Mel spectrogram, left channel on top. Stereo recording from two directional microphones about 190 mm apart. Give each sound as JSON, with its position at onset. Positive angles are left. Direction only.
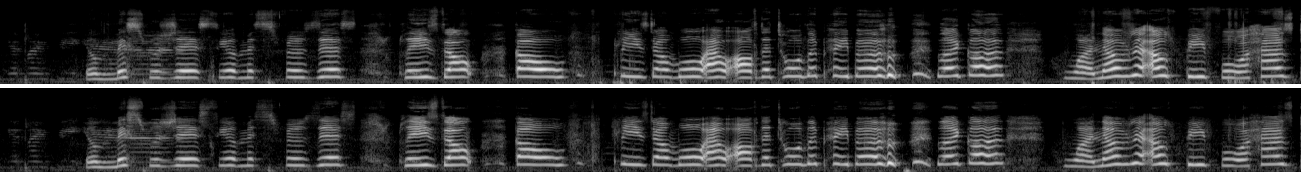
{"t": 0.8, "sound": "a woman's voice", "side_deg": -25}
{"t": 2.2, "sound": "speech", "side_deg": -5}
{"t": 5.1, "sound": "a woman's voice", "side_deg": 0}
{"t": 6.1, "sound": "speech", "side_deg": -10}
{"t": 6.8, "sound": "a woman's voice", "side_deg": 5}
{"t": 8.9, "sound": "speech", "side_deg": -5}
{"t": 9.4, "sound": "a woman's voice", "side_deg": 5}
